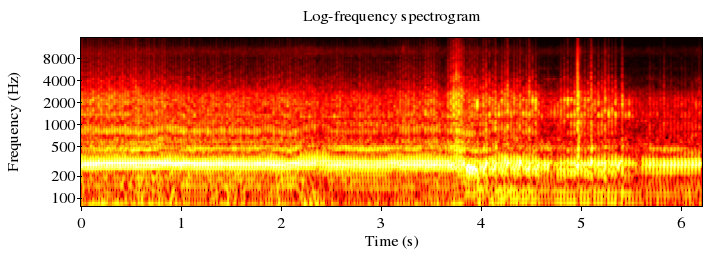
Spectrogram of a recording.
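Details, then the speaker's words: Suzuki DR650 with Procycle jet kit, 150 main jet, DGV2 slip-on, stock header, stock airbox, light throttle: a few sharp exhaust pops coming off throttle, "still a little diesel popping"; pair valve not yet removed, cause suspected, not confirmed. "Still a little diesel popping, but I haven't took out that pair valve yet."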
